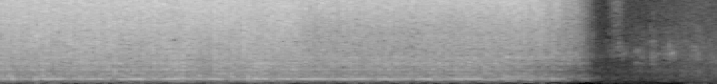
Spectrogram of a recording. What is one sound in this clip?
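A belt grinder grinds a metal plane body.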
